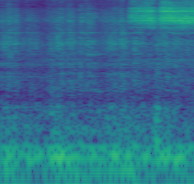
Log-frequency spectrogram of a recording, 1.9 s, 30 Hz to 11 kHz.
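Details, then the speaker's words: Mercedes 190E 2.0 converted to natural gas, idling on gas; target idle 700 rpm as on petrol, reads about 500. Uneven, lumpy low idle with a hiss rising midway while the idle mixture screw is adjusted; still rough from incorrect gas idle mixture. "better maybe I don't know it's still terrible still terrible that stays on let's stash this crew a little more"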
